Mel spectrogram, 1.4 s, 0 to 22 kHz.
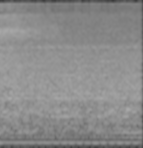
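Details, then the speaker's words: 1960s GE 12-inch fan with small motor: smooth startup and quiet, even motor hum with soft air rush, no ticking or old-style GE hum; normal fan running. "I mean, considering the size of the motor, it's a very quiet fan. And it doesn't have that usual hum that GEs typically had in the old days. It runs fairly smooth."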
